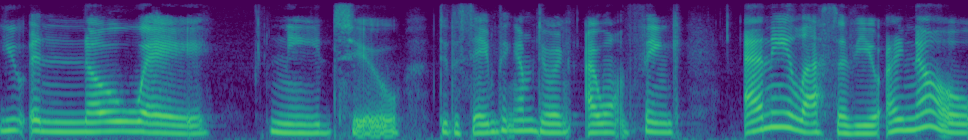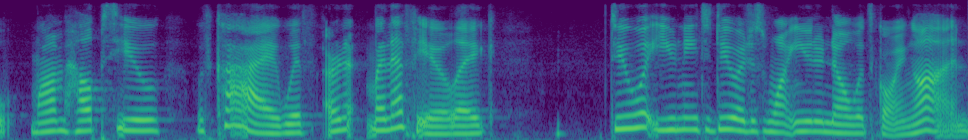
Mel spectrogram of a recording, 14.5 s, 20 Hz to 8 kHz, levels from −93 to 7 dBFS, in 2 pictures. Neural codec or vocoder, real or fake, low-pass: none; real; 7.2 kHz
